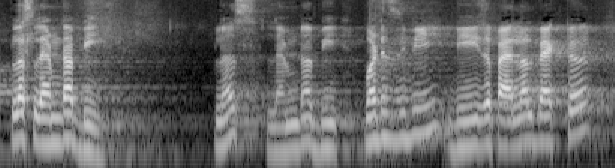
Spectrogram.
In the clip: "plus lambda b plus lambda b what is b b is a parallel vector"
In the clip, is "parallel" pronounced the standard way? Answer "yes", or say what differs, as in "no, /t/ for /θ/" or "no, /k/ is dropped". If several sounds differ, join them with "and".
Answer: no, /l/ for /ɹ/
